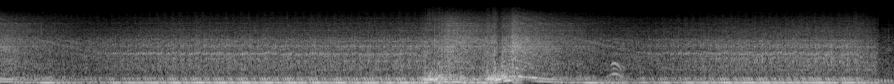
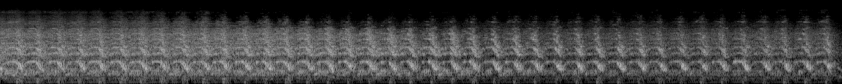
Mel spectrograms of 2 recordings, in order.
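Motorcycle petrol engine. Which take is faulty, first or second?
second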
